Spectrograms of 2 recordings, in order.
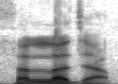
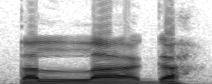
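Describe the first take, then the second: First: It starts with a th sound and has j. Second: It starts with a t sound and has hard g. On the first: "সাল্লাজা তো আরবি শুদ্ধ ভাষা" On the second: "মিশরের আঞ্চলিক ভাষা ওরা বলে তাল্লাগাহ"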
